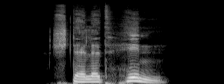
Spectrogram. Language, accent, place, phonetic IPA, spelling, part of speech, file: German, Germany, Berlin, [ˌʃtɛlət ˈhɪn], stellet hin, verb, De-stellet hin.ogg
- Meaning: second-person plural subjunctive I of hinstellen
